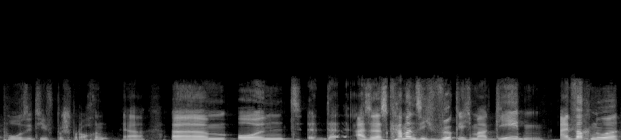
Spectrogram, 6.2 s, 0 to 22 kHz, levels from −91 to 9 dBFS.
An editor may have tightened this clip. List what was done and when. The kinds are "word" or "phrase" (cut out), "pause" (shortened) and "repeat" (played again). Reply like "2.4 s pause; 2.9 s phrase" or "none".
1.6 s pause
